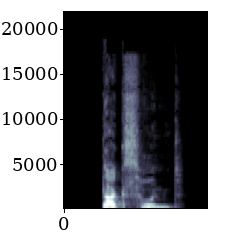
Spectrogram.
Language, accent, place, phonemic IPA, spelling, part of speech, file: German, Germany, Berlin, /ˈdaks.hʊnt/, Dachshund, noun, De-Dachshund.ogg
- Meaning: 1. dachshund (sausage dog, wiener dog) 2. a similar-looking dog, e.g. a basset hound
